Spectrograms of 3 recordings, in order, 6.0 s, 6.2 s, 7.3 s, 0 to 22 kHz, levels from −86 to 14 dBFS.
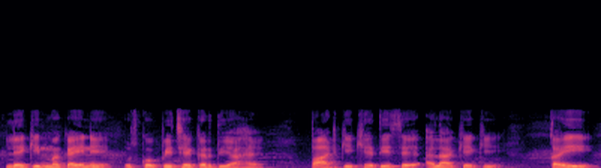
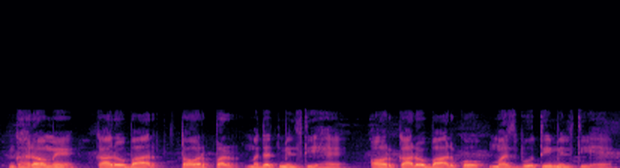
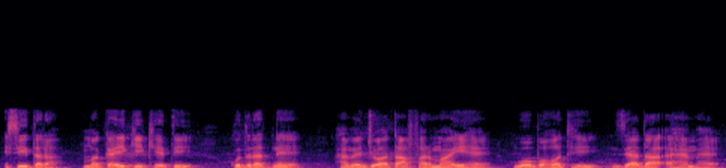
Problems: constant background noise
